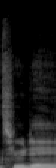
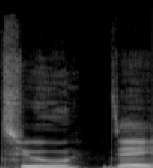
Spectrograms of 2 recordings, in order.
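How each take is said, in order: First: Said in the usual way. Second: "two day" as two slow, separate words; split "two day". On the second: Shown as a demonstration. Reader pointing out his typo in the script, "two day" split in two. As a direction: stress "two" fully, then a separate "day". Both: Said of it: "I put two day, not today".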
